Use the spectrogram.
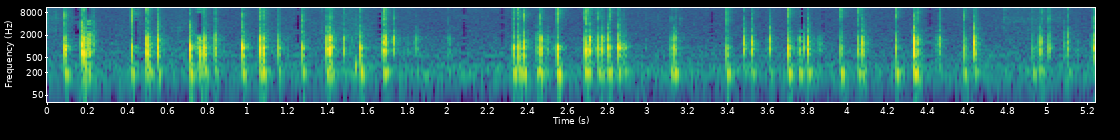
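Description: Long nails and fingertips scratch and tap the raised scales of an iridescent embossed faux snakeskin vinyl iPad case lying flat on a table. Around thirty short, dry, crisp clicks and scratchy taps come in quick bursts, with a brief pause near the two-second mark. The sound is bright and light, with almost no low end and no ring after each tap.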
